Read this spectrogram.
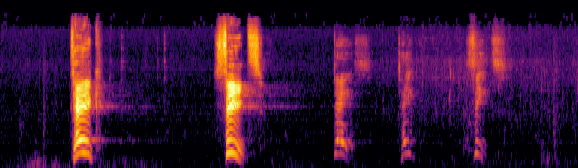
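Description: A young man shouts short commands over a loudspeaker outdoors.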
